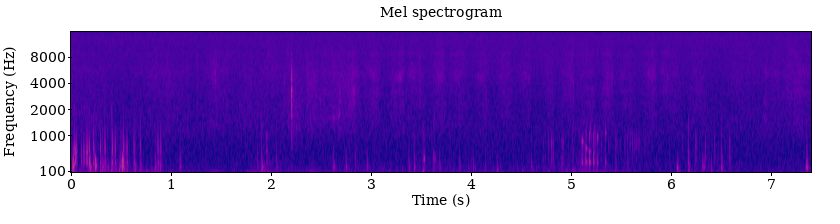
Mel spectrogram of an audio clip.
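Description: Low gurgling and rumbling with scattered squelches in a quiet room; ordinary stomach growling from digestion.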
